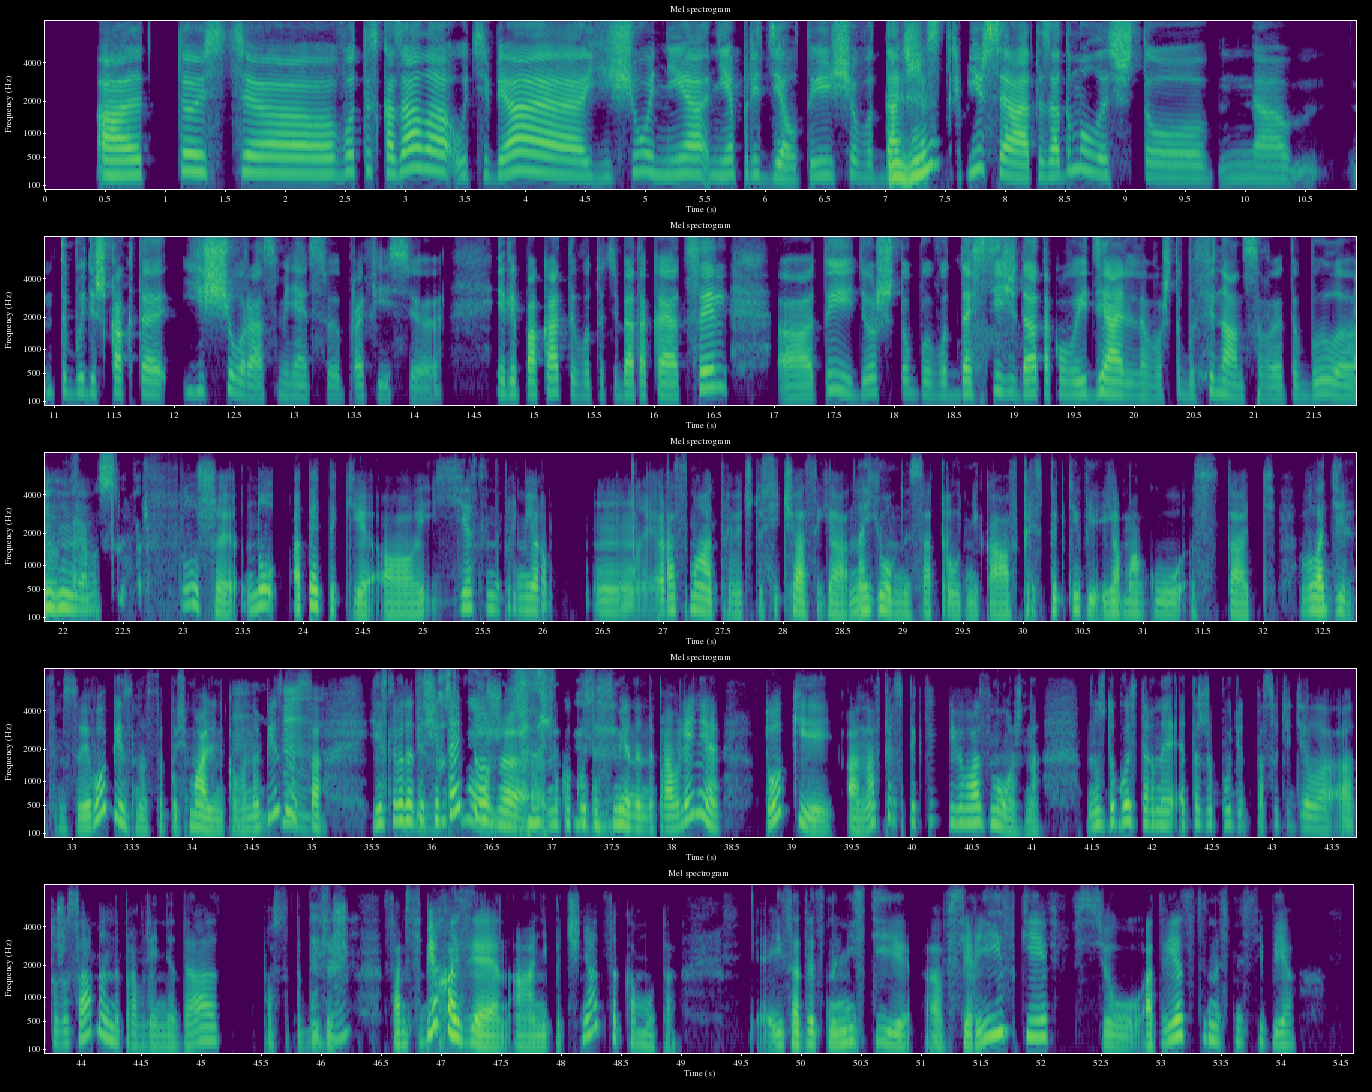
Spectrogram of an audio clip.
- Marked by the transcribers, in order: tapping; in English: "Businesswoman"; chuckle
- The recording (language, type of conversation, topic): Russian, podcast, Что для тебя важнее: деньги или смысл работы?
